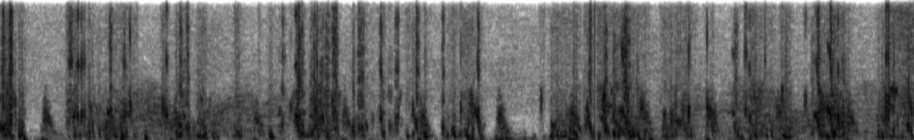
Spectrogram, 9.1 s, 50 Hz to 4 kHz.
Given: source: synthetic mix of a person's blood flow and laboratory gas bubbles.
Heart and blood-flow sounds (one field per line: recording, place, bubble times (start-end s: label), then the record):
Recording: Doppler ultrasound of blood flow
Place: subclavian vein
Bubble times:
0.00-0.28 s: bubbles
0.66-1.39 s: bubbles
1.60-2.46 s: bubbles
2.59-2.63 s: bubbles
2.67-3.43 s: bubbles
3.50-4.32 s: bubbles
4.43-4.87 s: bubbles
5.39-5.46 s: bubbles
5.48-6.51 s: bubbles
6.60-6.99 s: bubbles
7.04-7.18 s: bubbles
7.32-7.97 s: bubbles
8.04-8.55 s: bubbles
8.74-9.15 s: bubbles
From the record:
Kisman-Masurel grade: 343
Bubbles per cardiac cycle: rolling drumbeat, 9 or more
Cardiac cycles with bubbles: 100%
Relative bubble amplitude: loud (0.450 to 0.775)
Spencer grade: 3 (all of the cardiac periods contain showers or single bubble signals, but not dominating or overriding the cardiac motion signals)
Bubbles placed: anywhere in the cardiac cycle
